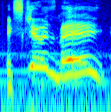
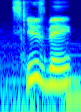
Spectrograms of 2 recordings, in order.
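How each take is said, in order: First: It is said loudly. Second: It is said quietly.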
